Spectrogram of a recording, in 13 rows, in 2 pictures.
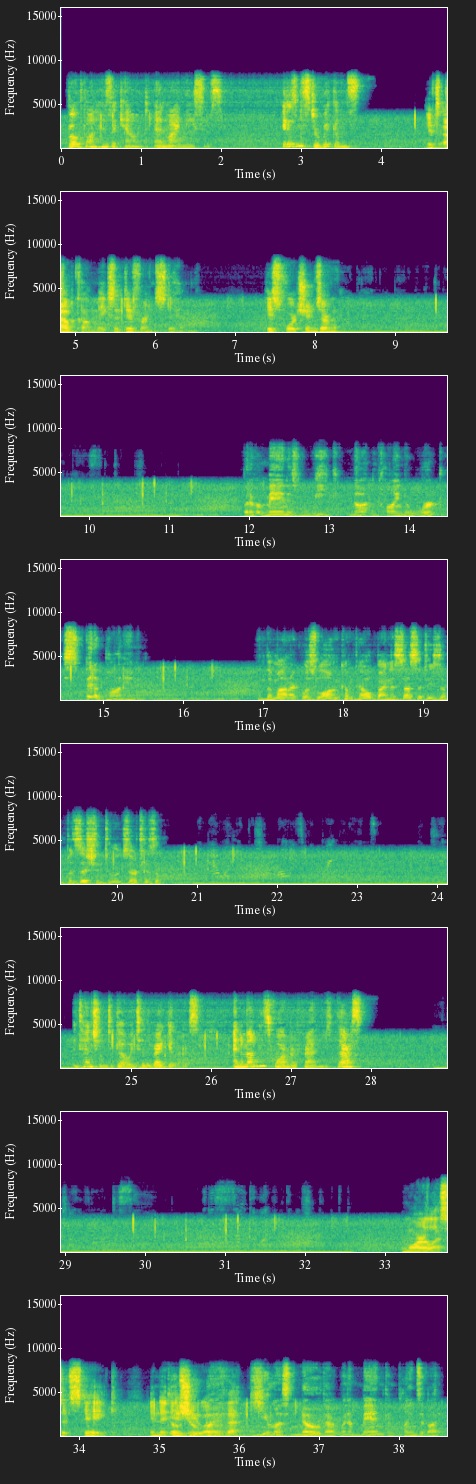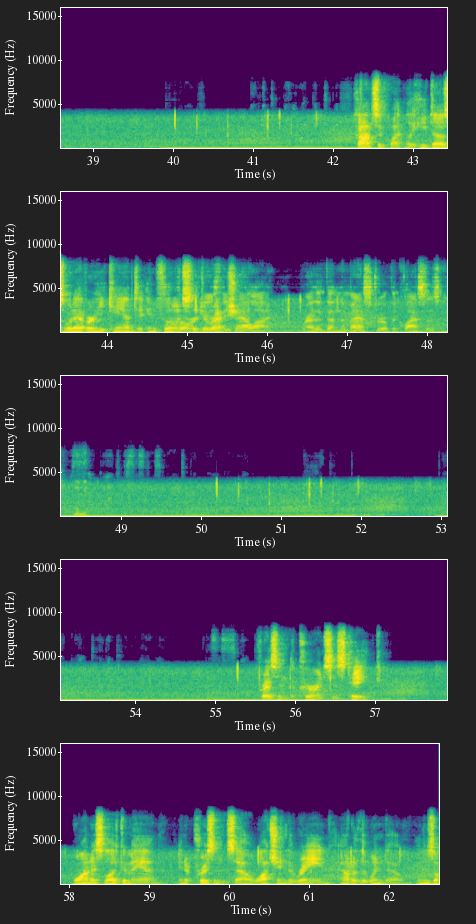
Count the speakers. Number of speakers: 5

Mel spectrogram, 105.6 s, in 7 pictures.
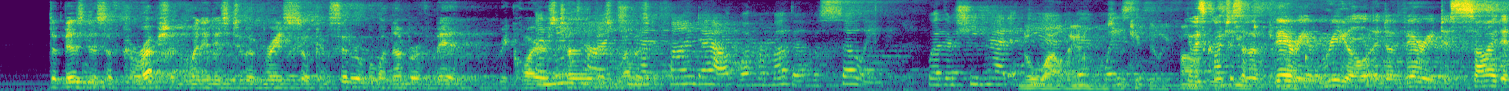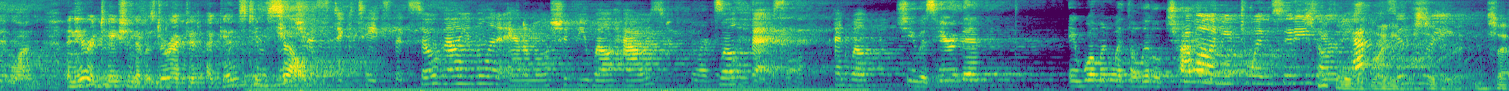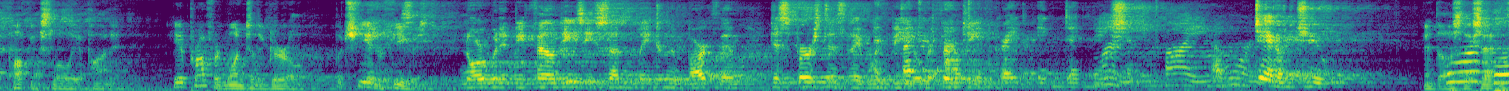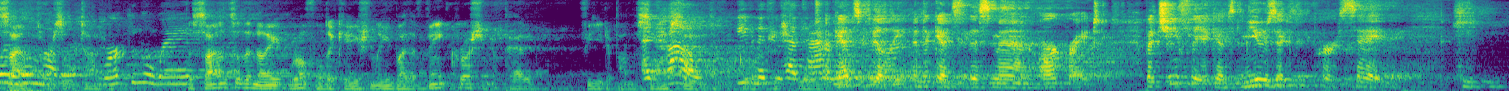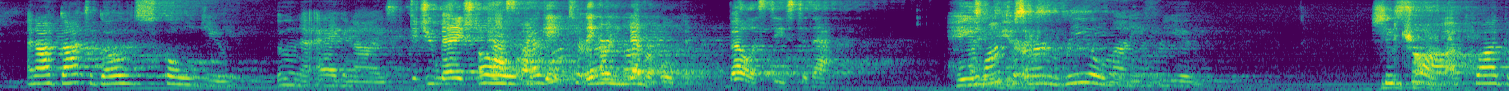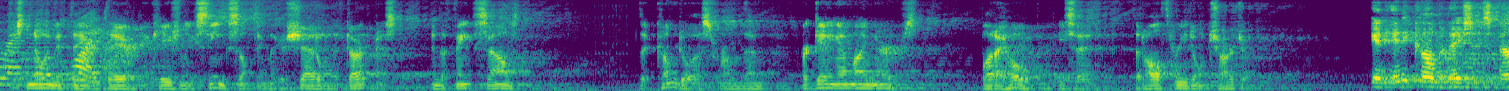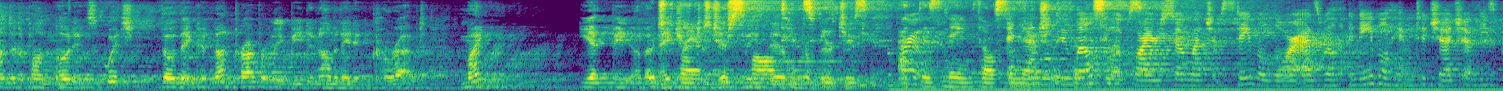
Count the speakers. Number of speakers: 7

